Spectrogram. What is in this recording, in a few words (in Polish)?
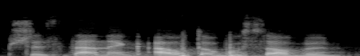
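"przystanek autobusowy", Polish; multimedia glossaries; transport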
